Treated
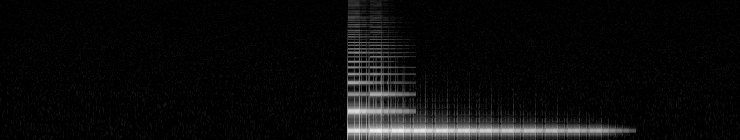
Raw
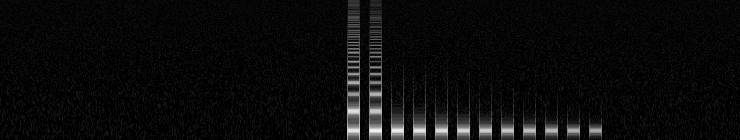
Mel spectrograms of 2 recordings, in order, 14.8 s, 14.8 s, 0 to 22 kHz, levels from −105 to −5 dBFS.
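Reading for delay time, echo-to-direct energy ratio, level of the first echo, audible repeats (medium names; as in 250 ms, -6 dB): 138 ms, -6.5 dB, -8.0 dB, 5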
